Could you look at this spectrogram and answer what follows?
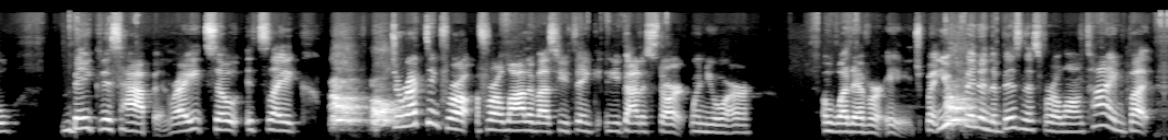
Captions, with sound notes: make this happen right so it's like (bark) directing for for a lot of us you think you got to start when you're whatever age (bark) but you've been in the business for a long time but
